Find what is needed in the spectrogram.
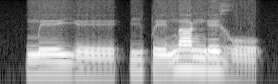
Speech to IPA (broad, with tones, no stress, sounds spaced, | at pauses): m eː˨ j eː˨ | i˨ p e˨ n a˦ ŋ e˦ ɣ o˨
